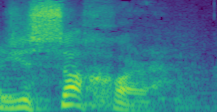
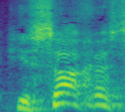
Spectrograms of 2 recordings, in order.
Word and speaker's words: Yisachar: Now Yisachar is spelled Yud, Shin, and a second Shin. But the second Shin is silent, we do not pronounce it.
